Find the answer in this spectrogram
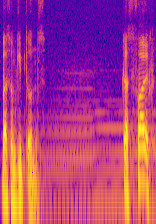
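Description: An actor playing a vain, scornful prince and landscape gardener in a radio drama, speaking in pompous, ornate declamation. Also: male voice, lowish voice, sing-song, extremely slow, darkish tone, soft background music, exaggerated voice. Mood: brooding storytelling. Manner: pompous, declamatory, ornate old-fashioned diction. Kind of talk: literary radio drama acting, monologue and dialogue.

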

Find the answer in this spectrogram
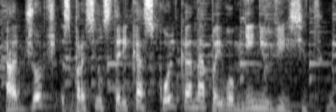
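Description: Animated male storyteller with music underneath. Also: a little high, a little fast. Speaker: audiobook narrator, actor. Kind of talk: humorous scripted literary narration for radio.

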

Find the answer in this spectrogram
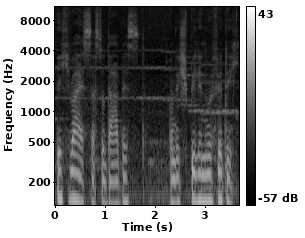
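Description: An actor playing a tender, smooth violinist lover, gently evasive, in a 1950s German radio drama. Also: male voice, mid-range voice, fairly even intonation, measured pace, faint music behind, close to an everyday voice. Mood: tender devotion.

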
